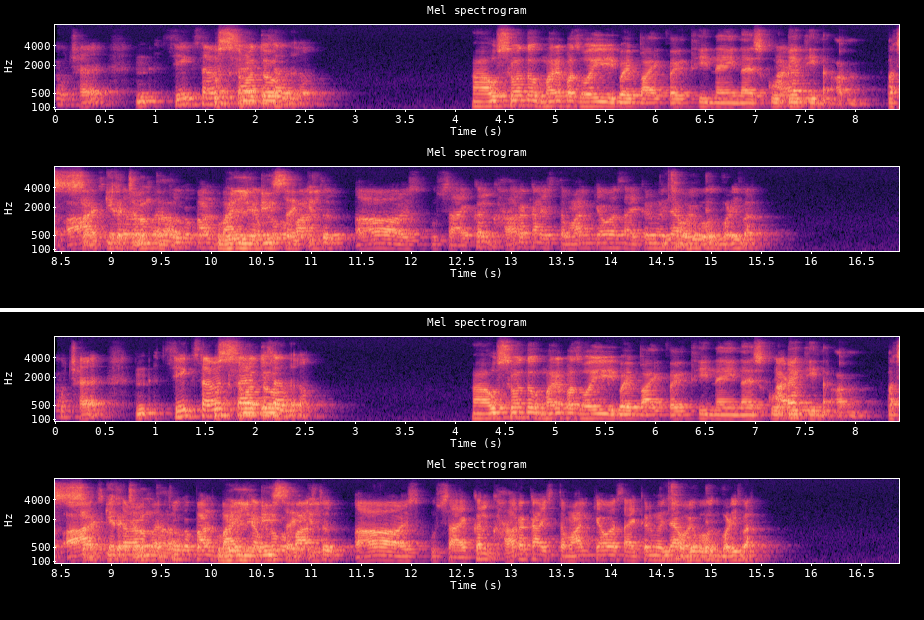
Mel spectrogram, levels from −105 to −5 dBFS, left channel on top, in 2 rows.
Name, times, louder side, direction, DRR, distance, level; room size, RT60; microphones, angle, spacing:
voice 1, 0.0-2.5 7.2-7.6 8.5-15.4, right 3 dB, 70° right, 6 dB, 0.5 m, -26 dB
voice 2, 1.6-2.3 4.2-8.0 8.3-9.7 10.1-11.1 14.5-14.7, equal, ahead, 0 dB, 0.4 m, -25 dB
3.3 x 3.1 x 3.3 m, 0.64 s
head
